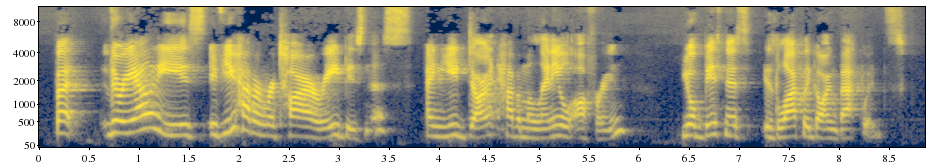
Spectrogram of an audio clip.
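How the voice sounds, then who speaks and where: A woman with an Australian accent speaks at medium pitch, her tone bright and sharp and her intonation lively. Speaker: financial adviser and podcast founder. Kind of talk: conference talk. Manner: fast.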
